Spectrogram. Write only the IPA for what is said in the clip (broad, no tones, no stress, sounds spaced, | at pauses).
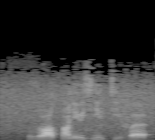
ðˤ u tˤ õ ɾʲ ʉ zʲ ũ tʲ ʉ v ɐ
